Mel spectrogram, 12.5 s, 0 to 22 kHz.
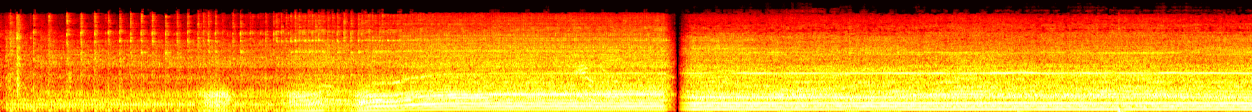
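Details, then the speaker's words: Stihl BG56C leaf blower that wouldn't start, after fitting a $25 aftermarket carburetor, on stabilized chainsaw mix, started with choke and primer. A few pull-start tugs, then it catches and settles into a steady, high, even drone; it runs cleanly. "So that's our Stihl BG56C leaf blower video, and we put that Chinese carburetor that we got off Amazon for $25 on there, and that took care of the problem."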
